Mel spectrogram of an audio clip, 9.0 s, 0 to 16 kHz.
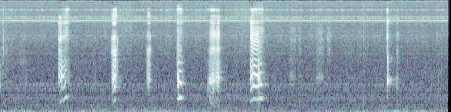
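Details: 13-day-old infant during tummy time: five or six short, sharp hiccup bursts about a second apart over quiet room noise.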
